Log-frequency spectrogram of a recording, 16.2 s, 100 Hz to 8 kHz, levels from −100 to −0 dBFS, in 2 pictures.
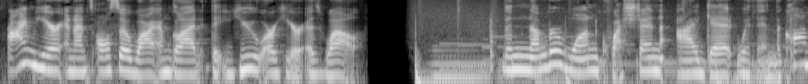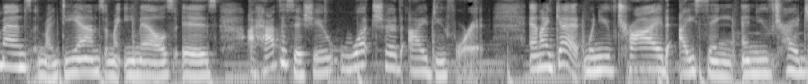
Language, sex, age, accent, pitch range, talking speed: English, female, 20-39, American, 170-225 Hz, 185 wpm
